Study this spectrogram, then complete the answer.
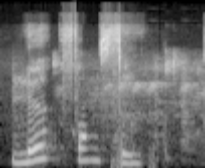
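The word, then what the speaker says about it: le français: Kemudian ada le foncé. Le foncé. Nah, ini kan ada huruf C yang ada ekornya, itu dibacanya S.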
